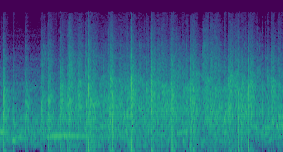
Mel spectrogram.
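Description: A group of people applauding, many hands clapping quickly and unevenly.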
